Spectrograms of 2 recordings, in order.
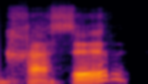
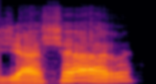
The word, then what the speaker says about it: Yashar: La raíz Yashar, como este famoso libro que luego traducen Jaser, en realidad no traduce jaser, no se dice jaer, se dice Yashar.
